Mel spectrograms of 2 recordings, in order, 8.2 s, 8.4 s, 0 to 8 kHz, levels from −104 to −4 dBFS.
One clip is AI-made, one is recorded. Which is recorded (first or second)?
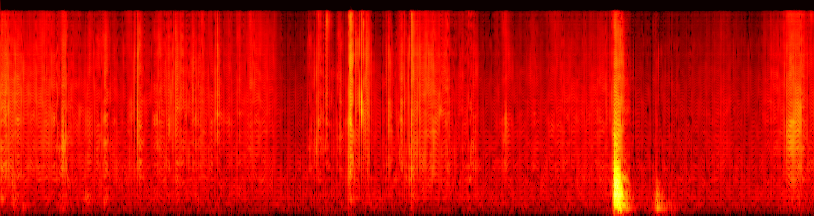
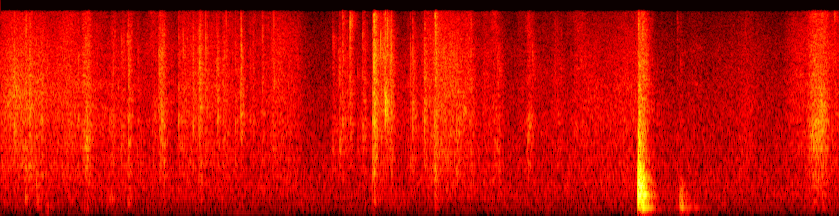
second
